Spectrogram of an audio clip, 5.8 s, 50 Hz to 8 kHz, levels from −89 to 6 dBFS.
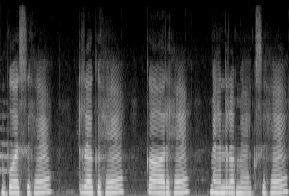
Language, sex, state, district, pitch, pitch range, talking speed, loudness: Hindi, female, Uttar Pradesh, Saharanpur, 230 Hz, 225-240 Hz, 95 wpm, -15 LUFS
